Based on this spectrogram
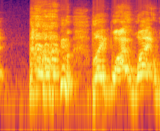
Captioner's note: laughs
